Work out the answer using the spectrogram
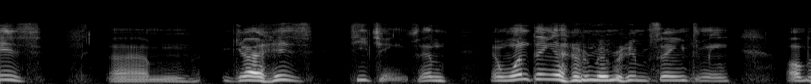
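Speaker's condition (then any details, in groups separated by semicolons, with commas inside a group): Cerebral palsy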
